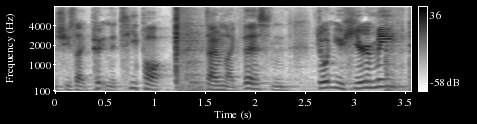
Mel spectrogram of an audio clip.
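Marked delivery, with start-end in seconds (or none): 2.6-3.5 higher, louder annoyed outburst; mock exasperation. Martha fussing with the teapot, mock exasperated. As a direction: act out a fuming sister banging about. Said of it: "getting a little bit mad".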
